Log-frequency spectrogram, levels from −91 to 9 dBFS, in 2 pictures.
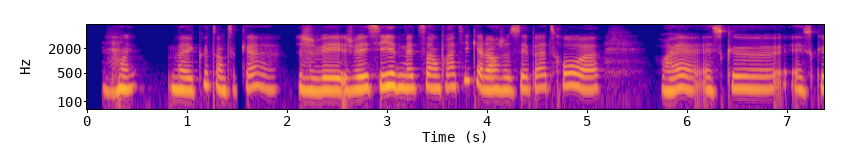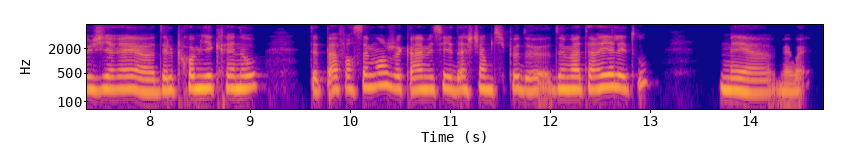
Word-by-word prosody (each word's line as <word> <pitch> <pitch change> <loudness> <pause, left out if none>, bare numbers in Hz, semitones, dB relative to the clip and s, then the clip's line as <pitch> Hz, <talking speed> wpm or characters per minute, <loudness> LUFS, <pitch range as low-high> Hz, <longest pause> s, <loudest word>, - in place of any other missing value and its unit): Ouais, 205 +3 +2 0.3
bah, 205 -3 +3
écoute, 240 +7 -4
en 205 - +2
tout 190 +1 -6
cas, 225 +2 -2
heu, 205 -1 -9 0.2
je 195 -3 +2
vais 195 0 +4
je 190 - -2
vais 205 +1 +6
essayer 230 +3 +6
de - - +3
mettre 215 0 +1
ça 230 - +1
en 220 - +1
pratique. 235 +9 -4
Alors 200 -1 +3
je 195 - -1
ne - - -1
sais 205 +2 -2
pas 220 +2 -4
trop, 245 +1 0
heu 205 +1 0 0.6
ouais, 195 +2 +1
est-ce 195 +1 +1
que 210 +1 -2
est-ce 200 -7 -4
que 210 -2 -1
j'irai 205 -2 0
dès 195 - -1
le 195 - 0
1er 215 +1 +3
créneau? 215 +1 +1 0.5
Peut-être, 180 0 -5
pas 200 - +1
forcément, 225 +5 -1
je 235 - -2
vais 210 - -1
quand 195 - -4
même 205 +1 +1
essayer 205 +1 -1
d'acheter 195 +1 -3
un 210 - +2
petit 200 0 -5
peu 210 - -2
de 190 -2 -3
de 210 +1 +1
matériel 205 +3 +3
et 215 -2 +1
tout, 275 +5 -10 0.7
mais 195 -3 +2
heu 170 +1 -5
mais 90 0 -5
ouais. 90 +1 -7
205 Hz, 225 wpm, -19 LUFS, 195-220 Hz, 0.7 s, vais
